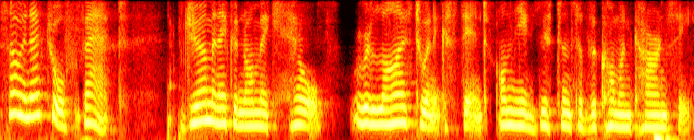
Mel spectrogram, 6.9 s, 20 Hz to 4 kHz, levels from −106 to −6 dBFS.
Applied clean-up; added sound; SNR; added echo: neural mask model Resemble Enhance denoiser.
